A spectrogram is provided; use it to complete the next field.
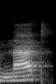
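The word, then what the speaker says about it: gnat: these uh letters for silent G we have Nat n and n so they all have G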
